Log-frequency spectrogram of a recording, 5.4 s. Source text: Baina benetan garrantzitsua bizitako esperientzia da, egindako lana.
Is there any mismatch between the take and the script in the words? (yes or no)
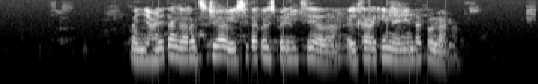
yes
